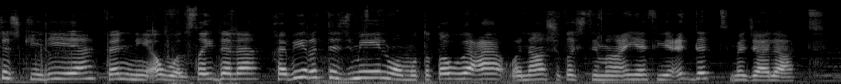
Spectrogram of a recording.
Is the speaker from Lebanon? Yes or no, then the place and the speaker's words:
no; Kuwait; سافرت للعلاج خارج الدولة، أنا من الكويت.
